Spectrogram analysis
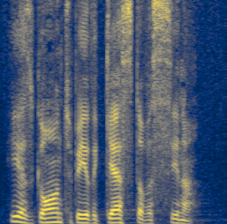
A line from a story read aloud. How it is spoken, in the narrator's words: the crowd, they mutter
